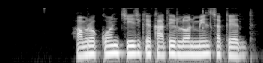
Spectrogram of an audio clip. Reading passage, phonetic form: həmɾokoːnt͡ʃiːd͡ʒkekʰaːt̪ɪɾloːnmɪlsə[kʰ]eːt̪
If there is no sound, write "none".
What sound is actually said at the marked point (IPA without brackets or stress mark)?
k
